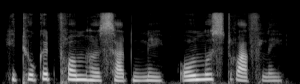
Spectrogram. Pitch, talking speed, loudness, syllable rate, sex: 195 Hz, 160 wpm, -17 LUFS, 4.5 syllables/s, female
